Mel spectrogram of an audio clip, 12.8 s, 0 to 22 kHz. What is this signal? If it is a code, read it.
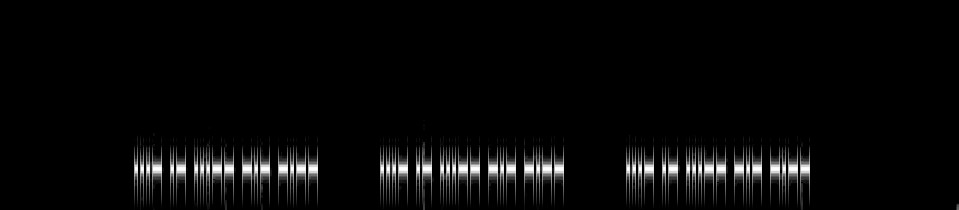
Morse code, heard as a keyed tone, about 30 wpm, 700 Hz. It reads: VA3KY VA3KY VA3KY
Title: DXCC-100 Call Signs - 5 Characters - Repeated 3x - 30wpm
